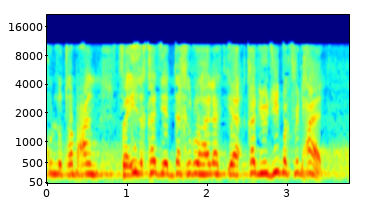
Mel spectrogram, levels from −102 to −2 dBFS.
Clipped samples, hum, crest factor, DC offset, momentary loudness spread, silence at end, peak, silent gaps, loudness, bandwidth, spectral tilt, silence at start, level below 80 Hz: under 0.1%; none; 12 dB; under 0.1%; 4 LU; 0 s; -6 dBFS; none; -18 LUFS; 11 kHz; -4.5 dB/octave; 0 s; -60 dBFS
